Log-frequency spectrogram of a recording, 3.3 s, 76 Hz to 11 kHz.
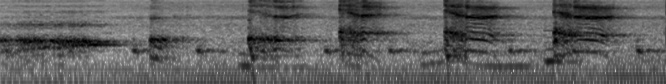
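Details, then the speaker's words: Whooping cough (pertussis) from a 1986 TV health segment: repeated short, strained spasmodic coughs in a run with gasping intakes between. "hooping cough is a highly contagious severe infection of the bronchial passages characterized by repeated attacks of spasmodic coughing ending with a forced inspiration of air giving the characteristic hoop"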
